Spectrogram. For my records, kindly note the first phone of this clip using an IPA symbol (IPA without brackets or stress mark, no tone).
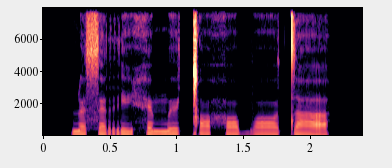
ɳ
